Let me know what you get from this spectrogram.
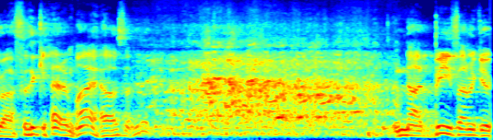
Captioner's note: audience laughing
